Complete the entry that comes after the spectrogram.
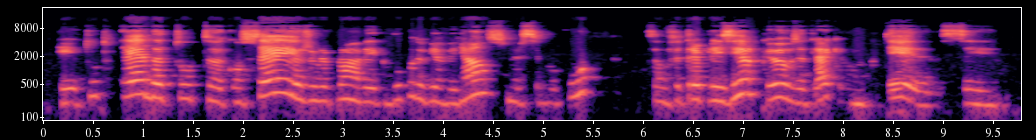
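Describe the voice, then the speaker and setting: A woman's fairly high voice, lively in intonation, at a very slow pace. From Russia, Saint Petersburg. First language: Russian (speaking French). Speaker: spiritual coach. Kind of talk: live online masterclass. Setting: live stream. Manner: halting, many hesitations.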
